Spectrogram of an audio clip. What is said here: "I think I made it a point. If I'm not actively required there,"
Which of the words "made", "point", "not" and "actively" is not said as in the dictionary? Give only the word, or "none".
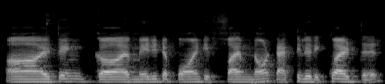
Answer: actively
